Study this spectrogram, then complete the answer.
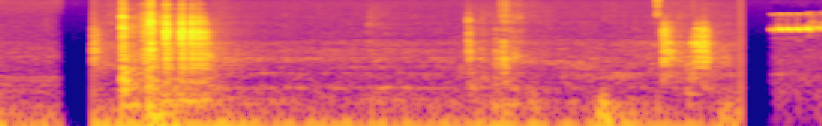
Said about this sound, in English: Hold on, let me lock this door real quick, man.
